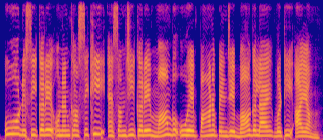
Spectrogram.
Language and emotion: Sindhi, neutral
